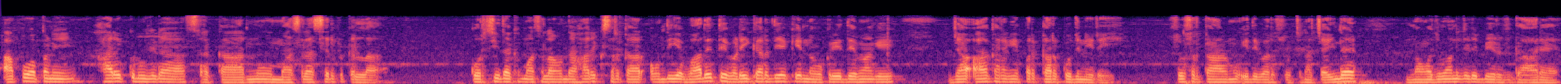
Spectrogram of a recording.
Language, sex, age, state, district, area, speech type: Punjabi, male, 18-30, Punjab, Mansa, rural, spontaneous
